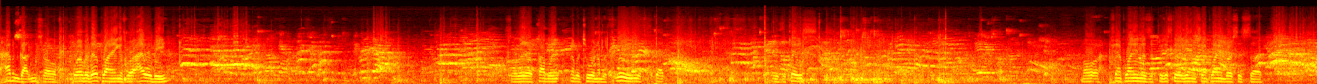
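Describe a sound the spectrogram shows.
A man close by shouts and cheers loudly.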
